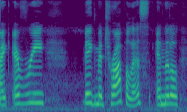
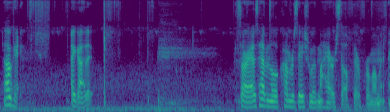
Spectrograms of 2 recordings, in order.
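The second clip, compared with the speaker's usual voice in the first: ordinary talk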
